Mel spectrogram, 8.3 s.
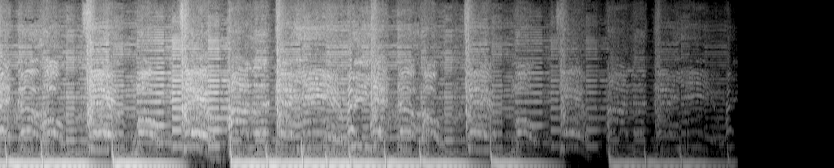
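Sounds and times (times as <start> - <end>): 
epic intro music: 0.0 - 6.6.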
